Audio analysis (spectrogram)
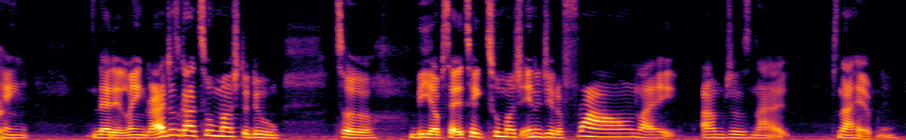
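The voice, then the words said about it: Thick New Orleans accent. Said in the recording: “That accent is ... Thick. New Orleans”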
